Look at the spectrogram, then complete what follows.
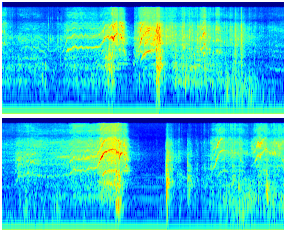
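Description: RC monster truck motor whining as the throttle is punched and released, rising and falling in pitch several times, with tyres scrabbling on dirt and a couple of sharp knocks.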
